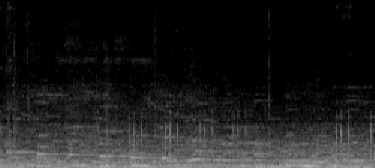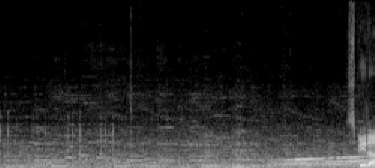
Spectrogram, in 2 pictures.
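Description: Buffalo Gold slot machine spinning its reels, playing its run of short electronic notes and jingles as spins play out, over casino background din. Near the end a set of rising tones builds up.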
